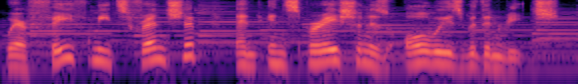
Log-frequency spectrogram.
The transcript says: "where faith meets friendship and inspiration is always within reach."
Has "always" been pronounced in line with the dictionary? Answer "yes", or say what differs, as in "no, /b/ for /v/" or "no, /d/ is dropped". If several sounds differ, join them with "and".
yes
